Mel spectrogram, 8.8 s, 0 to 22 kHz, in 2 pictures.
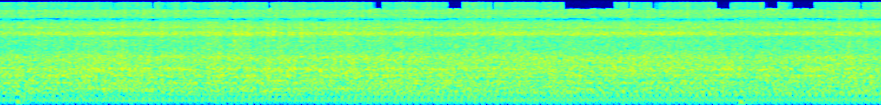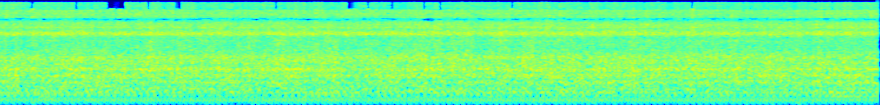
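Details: Ariens 724 snow blower, unused 2 years, after carburetor clean and rebuild; primed, no leaks, choked for start. Small engine idles steadily and evenly with no stumbling or surging under a constant hiss; running fine.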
